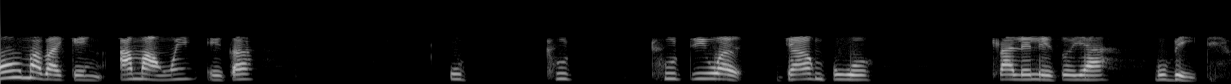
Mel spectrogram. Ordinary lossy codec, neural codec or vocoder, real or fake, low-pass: MP3, 32 kbps; none; real; 3.6 kHz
